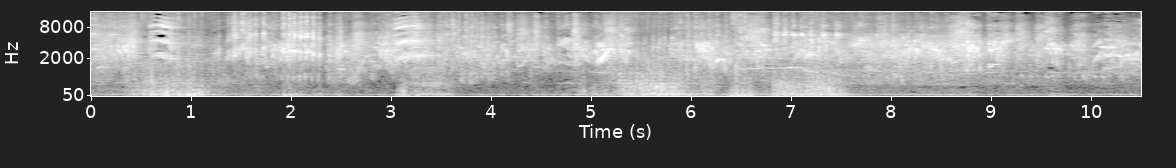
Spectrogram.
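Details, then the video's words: Several violet-masked lovebirds chattering, shrill squawks and sharp chirps layered in a busy constant chorus, with brief louder bursts near the start and a faint low hum in the background. "love birds 🐦 voilet mask love birds"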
